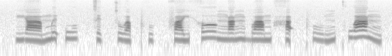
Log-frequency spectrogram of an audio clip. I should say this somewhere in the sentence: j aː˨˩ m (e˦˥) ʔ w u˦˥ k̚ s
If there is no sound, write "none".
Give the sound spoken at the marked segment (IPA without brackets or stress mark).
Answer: e˦˥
